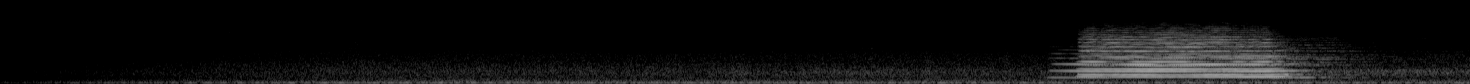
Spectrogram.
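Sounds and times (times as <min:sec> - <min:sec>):
train passing: 0:01.4 - 0:14.7
train horn: 0:10.4 - 0:13.7.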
